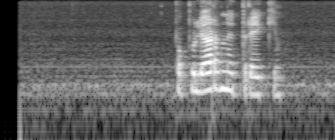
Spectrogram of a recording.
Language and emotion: Russian, neutral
